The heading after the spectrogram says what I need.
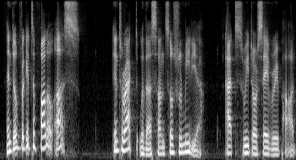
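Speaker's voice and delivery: wide-swinging mock British accent.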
